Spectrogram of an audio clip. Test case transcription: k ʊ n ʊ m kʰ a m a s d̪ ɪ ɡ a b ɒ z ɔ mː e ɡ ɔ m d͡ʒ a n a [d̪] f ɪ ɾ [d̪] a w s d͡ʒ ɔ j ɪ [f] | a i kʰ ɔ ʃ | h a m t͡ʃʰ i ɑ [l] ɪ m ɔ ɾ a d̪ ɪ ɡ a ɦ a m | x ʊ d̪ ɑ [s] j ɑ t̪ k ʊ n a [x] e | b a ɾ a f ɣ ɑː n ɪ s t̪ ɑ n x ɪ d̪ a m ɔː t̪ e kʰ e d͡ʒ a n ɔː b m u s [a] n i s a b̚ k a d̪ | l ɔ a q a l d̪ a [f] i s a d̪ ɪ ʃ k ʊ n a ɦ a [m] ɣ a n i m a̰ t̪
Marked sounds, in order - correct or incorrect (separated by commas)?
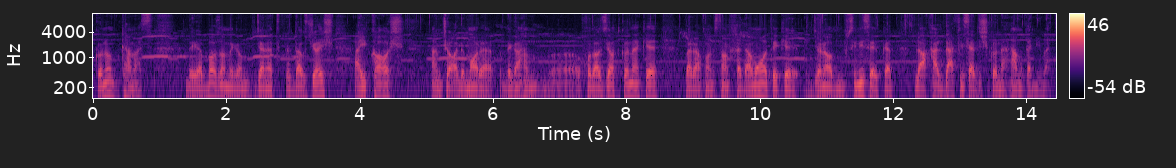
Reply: incorrect, correct, incorrect, correct, incorrect, incorrect, incorrect, correct, correct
